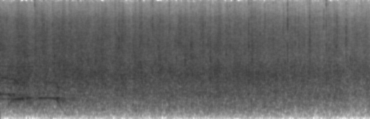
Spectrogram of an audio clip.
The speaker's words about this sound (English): So I just want to say thank you to everybody who traveled for this, and give yourself a huge round of applause wherever you are.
